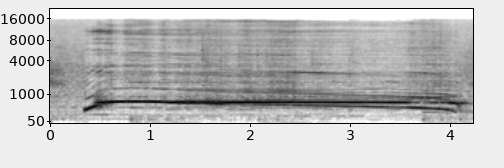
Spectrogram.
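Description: A woman imitating howling wolves with her voice through cupped hands: one long howl that starts about a third of a second in, swoops up and holds, with a second, lower pitch sounding at once and sliding slowly down.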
